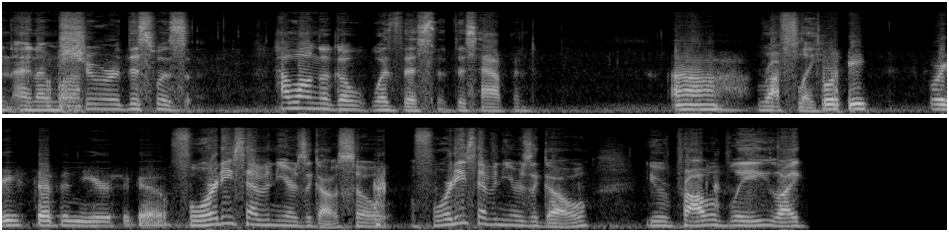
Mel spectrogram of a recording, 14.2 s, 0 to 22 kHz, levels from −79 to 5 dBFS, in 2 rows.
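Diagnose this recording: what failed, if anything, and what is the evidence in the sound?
Hard clipping runs through the whole clip: the signal is driven about 6 dB past full scale at the converter or a fixed-range sample format, and roughly 2% of samples are flattened. The squared peaks add high harmonics, heard as crackle on every loud moment. The fade-out ending at 13.15 s is a normal smooth edit.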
